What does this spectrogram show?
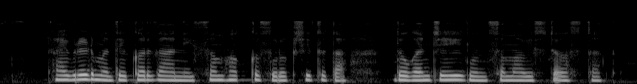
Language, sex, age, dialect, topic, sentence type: Marathi, female, 36-40, Northern Konkan, banking, statement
